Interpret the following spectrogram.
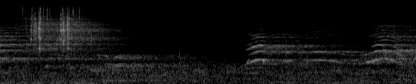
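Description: Children's voices giving two short, high-pitched shouted calls in the second half, with a quick cluster of sharp clicks under a second in.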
